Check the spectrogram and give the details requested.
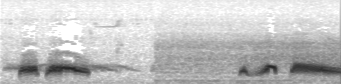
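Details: Spotted dove giving giọng thổ style coos meant to rouse other doves: two low hollow coos, a pause filled with faint low hum, then a short phrase of three rising and falling coos.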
